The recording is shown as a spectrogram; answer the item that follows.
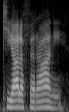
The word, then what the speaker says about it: Chiara Ferragni: So also it seems like Alfred, I was reading about Chiara Ferragni. Is that how you say it? – Yes.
